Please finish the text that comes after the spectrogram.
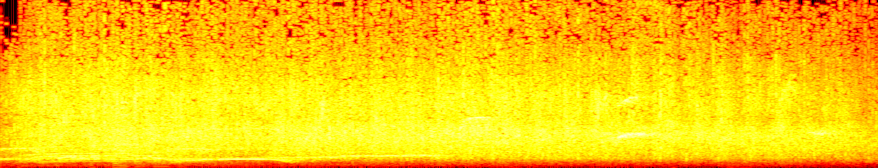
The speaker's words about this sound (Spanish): voy a interpretar este aplauso como de cariño.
